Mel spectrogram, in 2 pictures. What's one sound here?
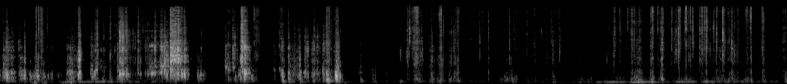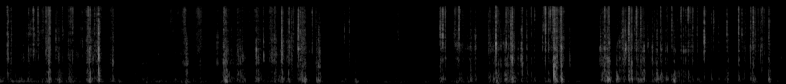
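Plastic bags crinkle and rustle close by.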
